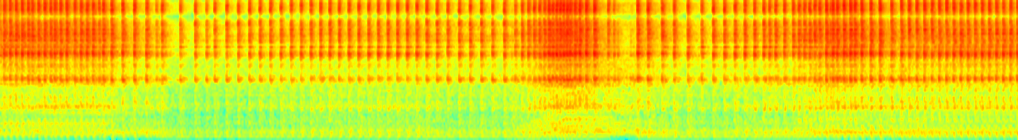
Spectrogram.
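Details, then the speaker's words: Yamaha Banshee build, two-stroke twin, awaiting new carbs: rapid, uneven, raspy popping that surges and sags with throttle, only one cylinder firing; won't idle without holding throttle. Owner suspects carb/needle setting, may leak-test; cause unconfirmed. "besides that like one cylinder will turn on and I can't idle it it won't idle like it'll idle it'll stay idling but I got to hold the gas"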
